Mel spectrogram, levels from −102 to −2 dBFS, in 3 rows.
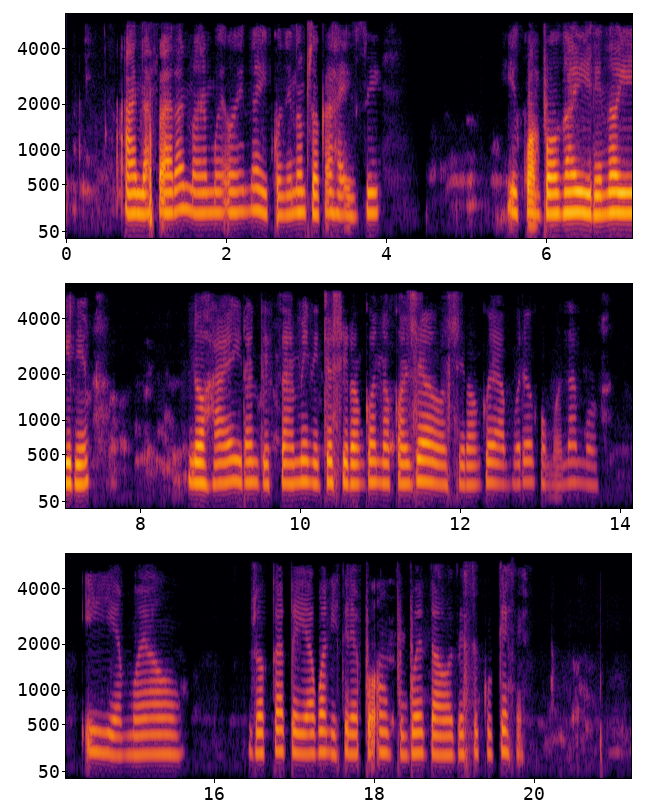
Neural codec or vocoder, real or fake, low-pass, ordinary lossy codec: codec, 16 kHz, 16 kbps, FunCodec, trained on LibriTTS, 50 frames a second; fake; 5.4 kHz; AAC, 32 kbps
